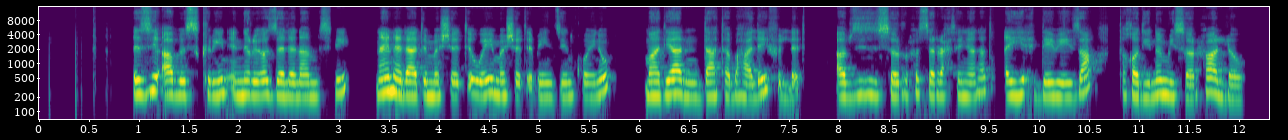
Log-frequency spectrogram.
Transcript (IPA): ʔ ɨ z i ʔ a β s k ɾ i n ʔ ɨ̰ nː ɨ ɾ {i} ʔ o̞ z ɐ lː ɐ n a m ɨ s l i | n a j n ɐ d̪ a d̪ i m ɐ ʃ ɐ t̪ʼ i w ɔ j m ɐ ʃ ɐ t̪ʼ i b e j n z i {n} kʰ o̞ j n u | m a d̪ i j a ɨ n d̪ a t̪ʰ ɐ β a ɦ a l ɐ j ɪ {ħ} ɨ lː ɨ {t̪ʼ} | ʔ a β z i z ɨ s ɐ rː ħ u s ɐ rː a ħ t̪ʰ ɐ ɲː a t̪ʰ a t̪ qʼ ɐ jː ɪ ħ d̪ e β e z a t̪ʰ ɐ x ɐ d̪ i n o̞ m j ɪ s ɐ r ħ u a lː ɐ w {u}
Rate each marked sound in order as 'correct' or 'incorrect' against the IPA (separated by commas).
correct, correct, incorrect, correct, correct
